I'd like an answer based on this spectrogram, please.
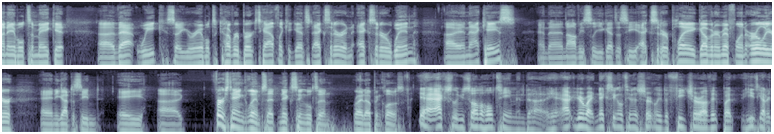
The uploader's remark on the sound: The radio station shows up when they see a good game coming. That means we got pushed outside.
